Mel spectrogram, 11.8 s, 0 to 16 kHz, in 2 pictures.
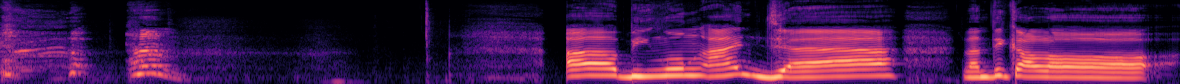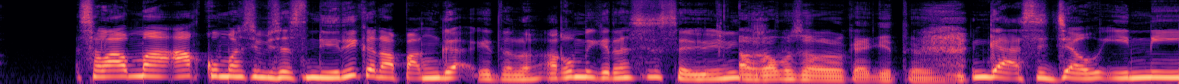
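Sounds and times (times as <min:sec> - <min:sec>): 
throaty coughs: 0:00.0 - 0:01.1
speech: 0:02.8 - 0:11.7.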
